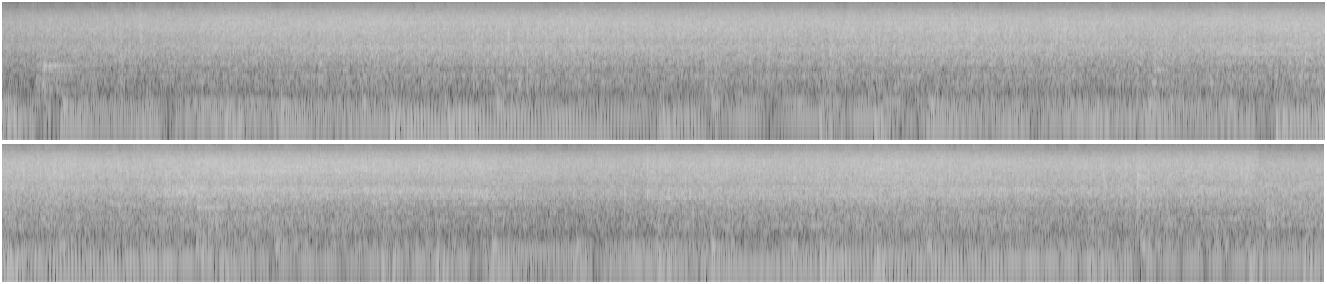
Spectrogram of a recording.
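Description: Pork tenderloins brown in a hot pan with a loud, steady sizzle and hiss that runs unbroken throughout, with no voices over it.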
